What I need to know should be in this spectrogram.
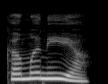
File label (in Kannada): "ಗಮನೀಯ", Kannada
